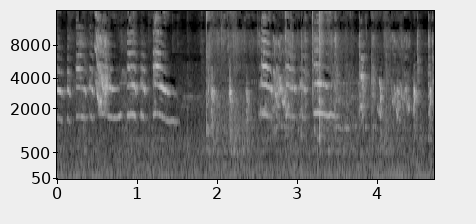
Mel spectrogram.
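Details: Morning bird chirping: high twittering notes and short downslurred chirps, then a scuffle of wing flaps and more scattered squeaks over a low hum.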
